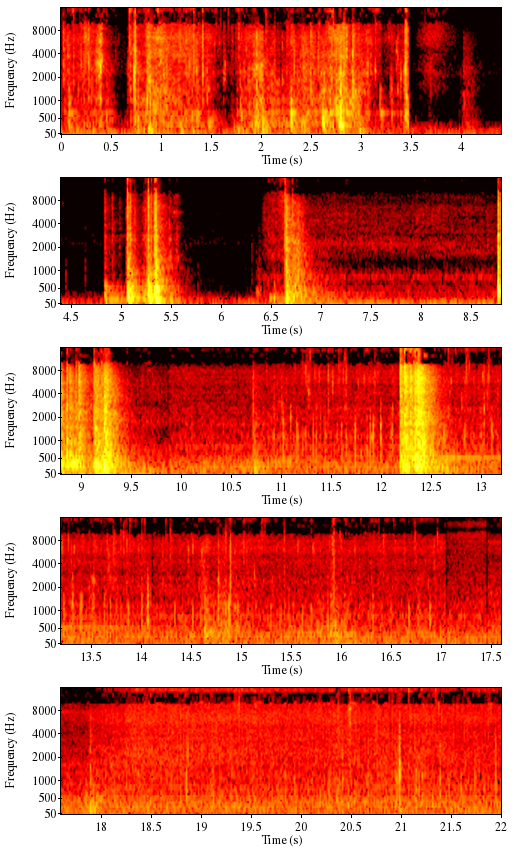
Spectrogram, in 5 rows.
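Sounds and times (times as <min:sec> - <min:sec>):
soup bubbling in pot: 0:00.0 - 0:03.5, 0:09.8 - 0:22.0.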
